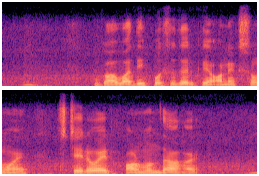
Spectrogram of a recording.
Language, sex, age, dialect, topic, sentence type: Bengali, male, 31-35, Northern/Varendri, agriculture, statement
